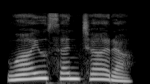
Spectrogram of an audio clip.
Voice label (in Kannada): "ವಾಯುಸಂಚಾರ", Kannada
